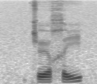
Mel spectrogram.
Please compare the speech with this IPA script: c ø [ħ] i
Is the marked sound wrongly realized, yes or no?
yes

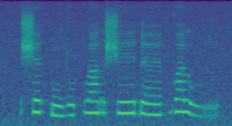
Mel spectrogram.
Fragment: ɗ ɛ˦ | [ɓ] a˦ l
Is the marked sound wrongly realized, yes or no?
yes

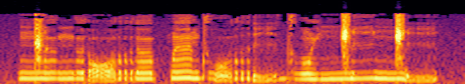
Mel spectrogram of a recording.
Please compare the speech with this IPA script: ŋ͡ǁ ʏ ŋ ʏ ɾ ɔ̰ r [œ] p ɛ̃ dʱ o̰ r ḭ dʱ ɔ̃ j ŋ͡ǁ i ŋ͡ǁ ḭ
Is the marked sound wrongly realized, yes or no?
no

